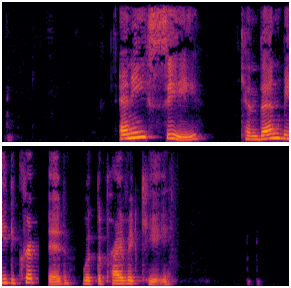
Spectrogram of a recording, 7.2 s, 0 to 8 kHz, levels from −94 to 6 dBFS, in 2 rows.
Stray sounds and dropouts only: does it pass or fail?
fail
